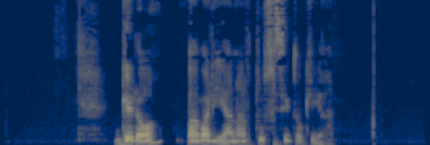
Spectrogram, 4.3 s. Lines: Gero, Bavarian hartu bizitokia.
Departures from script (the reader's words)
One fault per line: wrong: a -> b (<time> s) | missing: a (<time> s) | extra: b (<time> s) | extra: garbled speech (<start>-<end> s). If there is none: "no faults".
no faults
